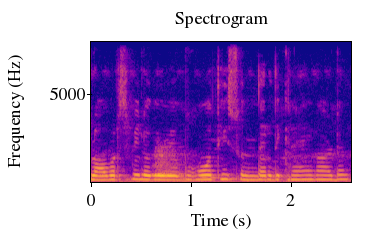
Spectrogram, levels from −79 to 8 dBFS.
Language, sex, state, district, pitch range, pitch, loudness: Hindi, female, Uttar Pradesh, Deoria, 235-245 Hz, 240 Hz, -14 LUFS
